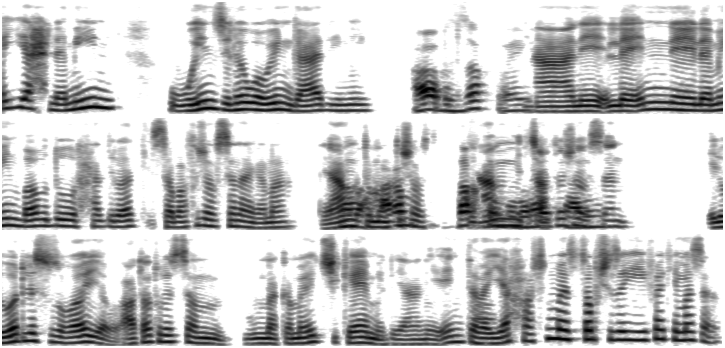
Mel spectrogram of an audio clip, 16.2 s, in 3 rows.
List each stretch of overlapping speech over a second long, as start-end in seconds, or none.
7.9-9.9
